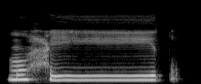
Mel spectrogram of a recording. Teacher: طوا کو جو ہے موٹا پڑھنا ہے اور طوا کے اوپر جو ہے کلکلا بھی کرنا ہے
